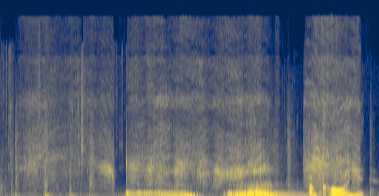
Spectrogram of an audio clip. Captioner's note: purrs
